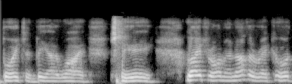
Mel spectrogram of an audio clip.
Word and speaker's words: Bojte: And the information had that she was born in a town called, spelt in Hungarian, B-O-J-T-E, pronounced in Hungary, Bojta.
